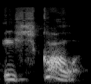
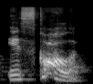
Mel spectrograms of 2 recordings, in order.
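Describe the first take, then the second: First: The s before the c sounds like sh. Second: The s before the c is a plain s. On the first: This is how the listeners' region says it. "Vocês falam escola" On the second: This is how the speaker's region says it. "eu falo escola"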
